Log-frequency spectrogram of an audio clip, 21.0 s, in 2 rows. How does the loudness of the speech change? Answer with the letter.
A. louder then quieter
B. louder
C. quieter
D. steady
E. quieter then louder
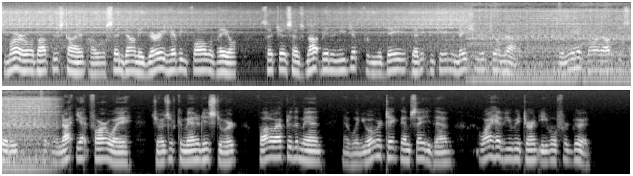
C.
